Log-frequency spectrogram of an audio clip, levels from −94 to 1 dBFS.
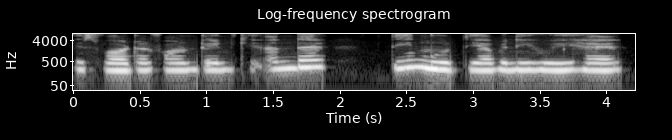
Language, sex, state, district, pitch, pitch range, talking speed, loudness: Hindi, female, Jharkhand, Ranchi, 230 Hz, 225-255 Hz, 140 wpm, -14 LUFS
